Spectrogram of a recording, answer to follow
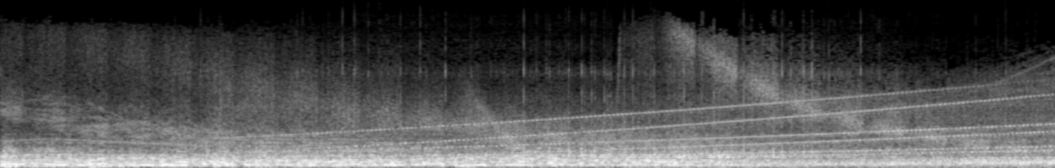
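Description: Psytrance breakdown without the kick drum: a dense wash of synth noise with several synth sweeps rising slowly and steadily in pitch, a build-up riser.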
